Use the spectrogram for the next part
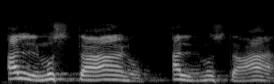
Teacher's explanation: عین ہے اور عین کے اوپر جو آگے الف ہے، 1 سیکنڈ کی مد کریں گے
